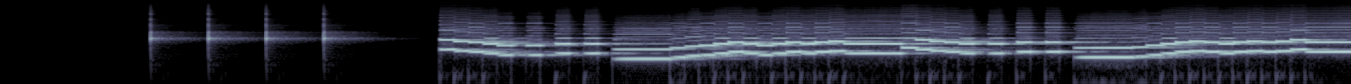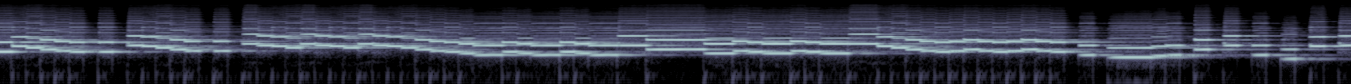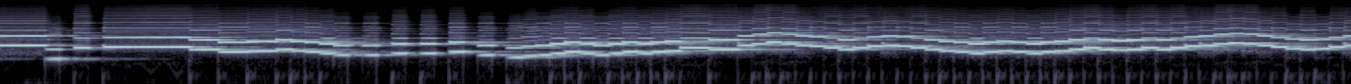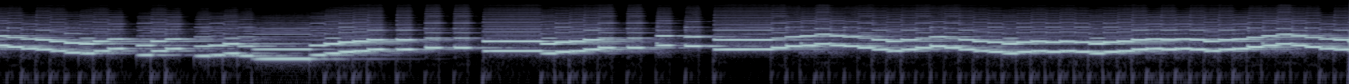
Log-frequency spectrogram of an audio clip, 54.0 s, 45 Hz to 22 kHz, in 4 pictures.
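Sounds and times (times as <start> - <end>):
descant recorder playing: 4.4 - 54.0.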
